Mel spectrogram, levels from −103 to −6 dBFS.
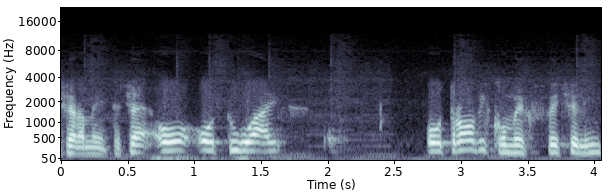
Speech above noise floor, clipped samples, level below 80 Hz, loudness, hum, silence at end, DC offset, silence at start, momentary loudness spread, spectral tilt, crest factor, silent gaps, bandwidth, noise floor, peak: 33 dB; under 0.1%; -50 dBFS; -20 LUFS; none; 0 s; under 0.1%; 0 s; 5 LU; -10 dB/octave; 18 dB; none; 4.1 kHz; -52 dBFS; -2 dBFS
